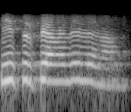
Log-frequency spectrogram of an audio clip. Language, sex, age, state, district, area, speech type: Hindi, female, 45-60, Uttar Pradesh, Mau, urban, conversation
